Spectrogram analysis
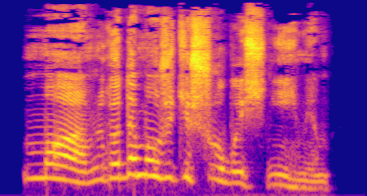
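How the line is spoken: Whining. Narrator (Russian): хныкала она

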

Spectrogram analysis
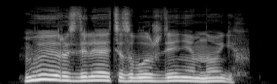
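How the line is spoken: Sighing abbot. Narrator (Russian): вздохнул настоятель Петр

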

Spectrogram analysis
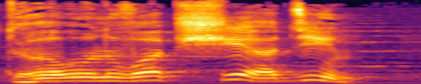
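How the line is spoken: Bewildered. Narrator (Russian): растерянно сказал Женька

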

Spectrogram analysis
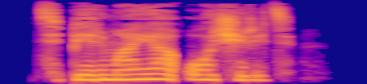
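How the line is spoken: Quiet. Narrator (Russian): тихо произношу я

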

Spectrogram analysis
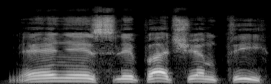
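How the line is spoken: Grim, menacing reply. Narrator (Russian): мрачно и грозно отвечал Хилхаль

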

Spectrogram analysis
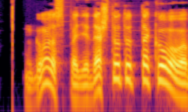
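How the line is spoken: Grumbled. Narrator (Russian): буркнул Догерти

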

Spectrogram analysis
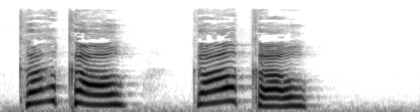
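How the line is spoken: Small animal shouting. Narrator (Russian): крикнул ей вслед медоедик

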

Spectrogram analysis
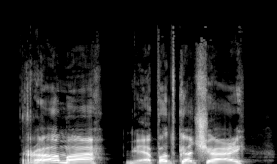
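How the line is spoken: Sudden loud speech. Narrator (Russian): вдруг громко сказал шофер

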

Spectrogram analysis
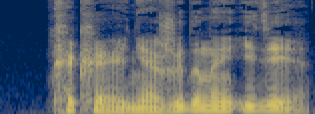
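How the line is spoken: Laughing. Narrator (Russian): рассмеялся я

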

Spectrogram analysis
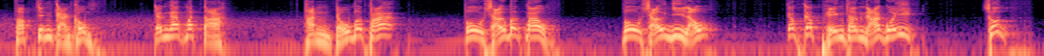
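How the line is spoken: Shouted incantation. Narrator (Vietnamese): Đô hét lên một tiếng

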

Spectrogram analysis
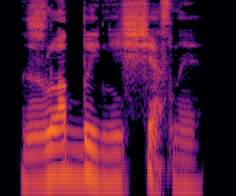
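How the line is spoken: Grumbling mutter. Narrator (Russian): пробурчал Коста

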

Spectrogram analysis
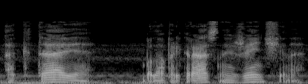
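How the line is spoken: Quiet. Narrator (Russian): тихо сказал Сенека

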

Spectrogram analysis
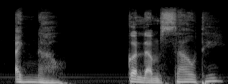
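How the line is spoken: Stunned trembling question. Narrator (Vietnamese): Ngọc chết lặng rồi run rẩy hỏi

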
